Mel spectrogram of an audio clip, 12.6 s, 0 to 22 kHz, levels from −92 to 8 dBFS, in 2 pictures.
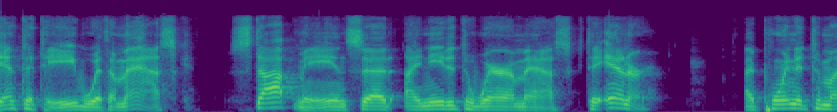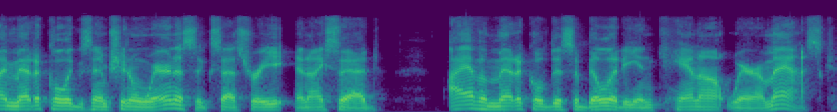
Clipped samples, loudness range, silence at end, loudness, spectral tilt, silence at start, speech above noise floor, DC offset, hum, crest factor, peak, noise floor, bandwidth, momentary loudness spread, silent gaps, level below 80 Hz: under 0.1%; 2 LU; 0.1 s; -20 LUFS; -4.5 dB/octave; 0 s; 43 dB; under 0.1%; none; 18 dB; -2 dBFS; -62 dBFS; 12.5 kHz; 7 LU; none; -48 dBFS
